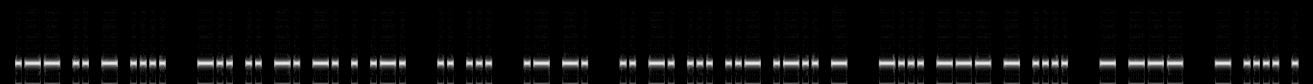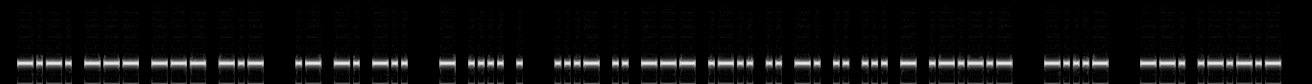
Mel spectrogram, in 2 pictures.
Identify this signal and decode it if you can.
Morse code, heard as a keyed tone, about 25 wpm, 1000 Hz. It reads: WITH DINNER IS AN INSULT BOTH TO THE COOK AND THE VIOLINIST. <BT> G.
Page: Quotes for Sat, 16 Aug 2025 in Morse Code at 25 words per minute.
